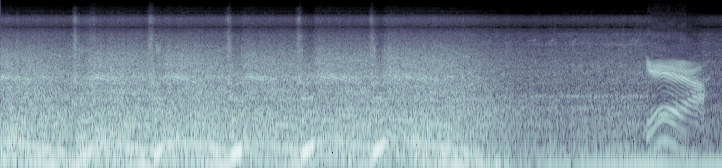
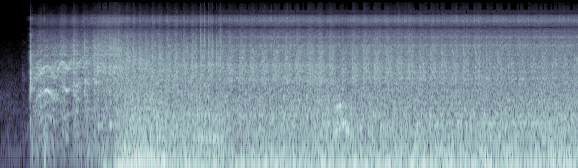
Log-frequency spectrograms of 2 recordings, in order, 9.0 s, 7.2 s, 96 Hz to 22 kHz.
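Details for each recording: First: Near-stock Vortec small-block Chevy in a Chevelle, carburetor with 10.5 power valve and orange accelerator-pump cam, stock heavy torque converter: quick clean blips from idle about every second, revs rise and fall crisply with no stumble or bog. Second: Vortec small block Chevy V8 (nearly stock, small cam) in a Chevelle being revived, freshly fired and burning off old gas: loud idle with a fast rough ticking scrape at fan speed as the cooling fan blades hit the shroud; shroud then fixed.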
